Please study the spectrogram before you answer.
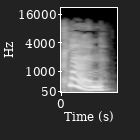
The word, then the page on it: clan: British English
